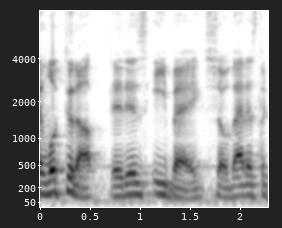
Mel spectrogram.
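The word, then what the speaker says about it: Ibe: It is pronounced eBay, even though it's spelled I-B-E. I looked it up. It is eBay, so that is the correct pronunciation.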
